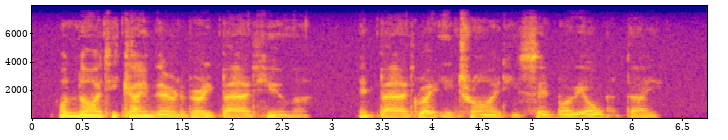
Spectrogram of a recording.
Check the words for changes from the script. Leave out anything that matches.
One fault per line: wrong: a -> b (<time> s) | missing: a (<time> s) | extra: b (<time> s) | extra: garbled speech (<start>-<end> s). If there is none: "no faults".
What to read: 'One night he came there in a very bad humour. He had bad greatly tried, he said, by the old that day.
no faults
